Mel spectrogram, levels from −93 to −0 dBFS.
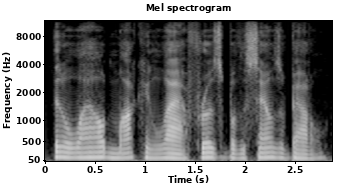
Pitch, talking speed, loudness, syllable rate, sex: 110 Hz, 230 wpm, -23 LUFS, 5.6 syllables/s, male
